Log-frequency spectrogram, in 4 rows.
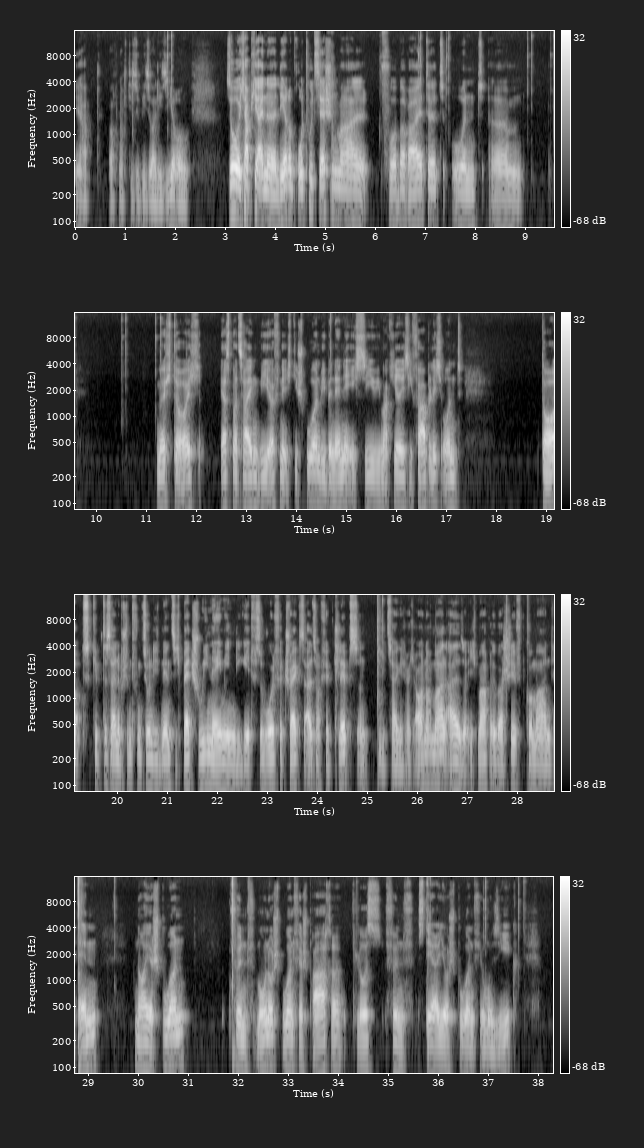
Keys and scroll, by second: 28.7 shift+super+n.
